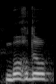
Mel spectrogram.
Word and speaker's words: Bordeaux: Bordeaux. It is Bordeaux, yes, with much better French pronunciation than me.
